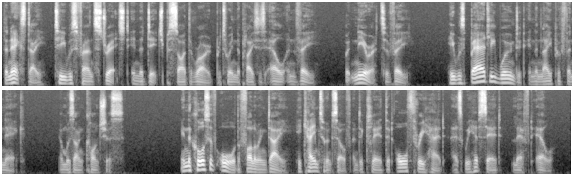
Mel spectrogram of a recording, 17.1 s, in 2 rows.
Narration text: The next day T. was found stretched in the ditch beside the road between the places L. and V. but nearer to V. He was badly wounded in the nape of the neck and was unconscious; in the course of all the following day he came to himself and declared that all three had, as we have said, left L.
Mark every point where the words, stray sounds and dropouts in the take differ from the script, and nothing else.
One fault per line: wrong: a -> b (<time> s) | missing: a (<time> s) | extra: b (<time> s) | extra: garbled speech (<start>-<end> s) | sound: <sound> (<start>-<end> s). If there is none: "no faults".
no faults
